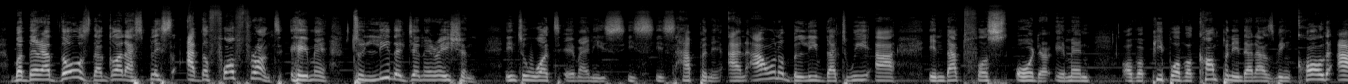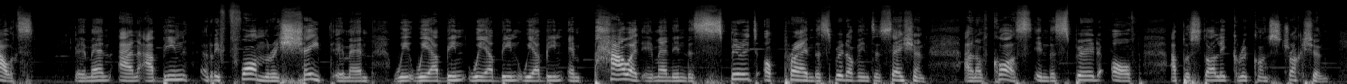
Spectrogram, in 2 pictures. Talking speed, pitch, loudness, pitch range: 190 wpm, 180 Hz, -26 LUFS, 165-205 Hz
